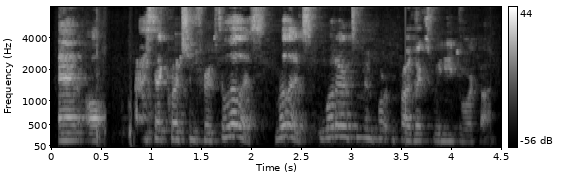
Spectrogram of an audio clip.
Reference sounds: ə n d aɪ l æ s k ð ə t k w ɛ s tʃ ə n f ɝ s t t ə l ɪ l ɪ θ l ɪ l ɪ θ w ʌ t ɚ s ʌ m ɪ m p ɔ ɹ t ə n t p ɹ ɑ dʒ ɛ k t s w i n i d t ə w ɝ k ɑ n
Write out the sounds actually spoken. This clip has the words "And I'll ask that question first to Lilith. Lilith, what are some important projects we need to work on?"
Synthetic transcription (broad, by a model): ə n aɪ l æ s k ð ə t k w ɛ s tʃ ə n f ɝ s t t ə l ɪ l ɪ s l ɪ l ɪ s w ʌ t ɚ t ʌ ɪ m p ɔ ɹ t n p ɹ ɑ dʒ ɛ k t s w i n i d t ə w ɝ k n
